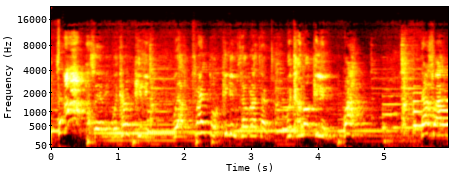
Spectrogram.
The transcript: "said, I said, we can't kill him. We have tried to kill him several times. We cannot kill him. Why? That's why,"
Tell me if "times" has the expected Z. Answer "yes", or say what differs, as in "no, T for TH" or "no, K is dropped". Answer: no, Z is dropped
